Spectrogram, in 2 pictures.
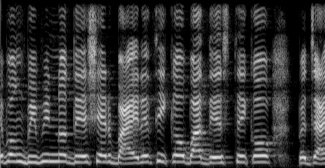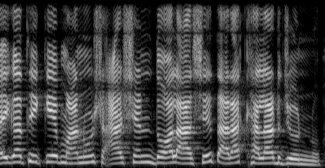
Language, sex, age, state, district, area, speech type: Bengali, female, 45-60, West Bengal, Purba Medinipur, rural, spontaneous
